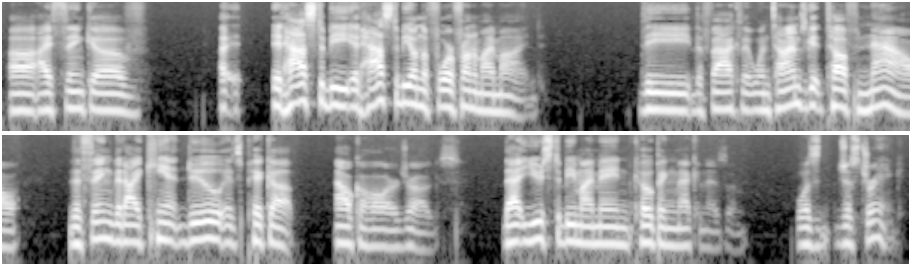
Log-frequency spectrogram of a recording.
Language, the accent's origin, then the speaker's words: English; Midwestern Pennsylvania, United States; now in South Florida, United States; growing up in Midwestern Pennsylvania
